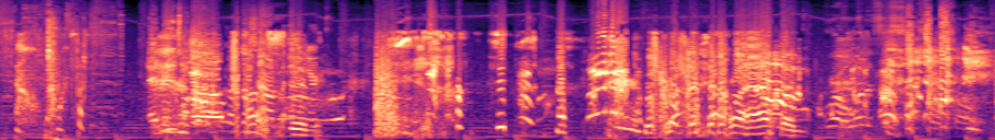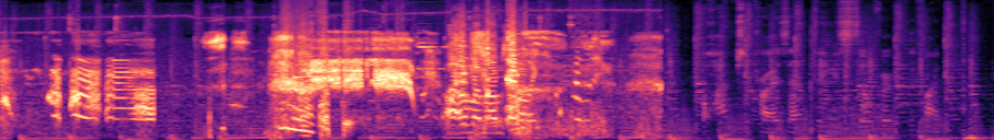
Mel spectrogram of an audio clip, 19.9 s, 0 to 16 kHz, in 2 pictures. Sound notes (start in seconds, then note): 3.9 broken Washing Machine laughter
